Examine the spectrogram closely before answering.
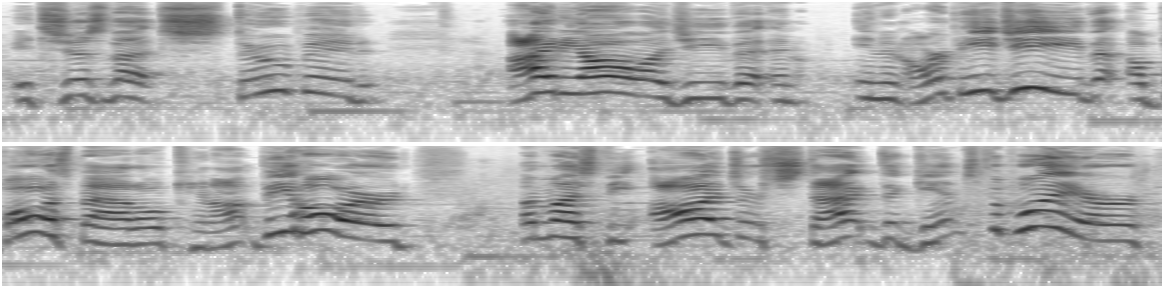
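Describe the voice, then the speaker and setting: A woman's voice: high voice, lively intonation, takes it slowly, a little hiss or hum. A woman giving casual gaming commentary in a blunt, opinionated way. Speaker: co-host of a let's play series.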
